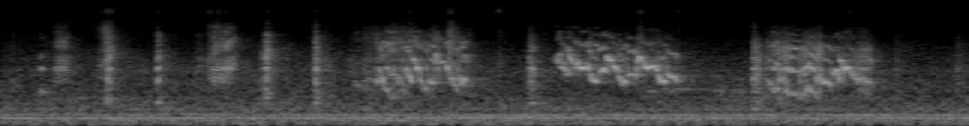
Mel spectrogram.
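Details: Pet budgerigar that seems eager to talk, uttering sharp clicks and ticks followed by three rolling bursts of rough, warbled chatter, roughly one each second, indoors.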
